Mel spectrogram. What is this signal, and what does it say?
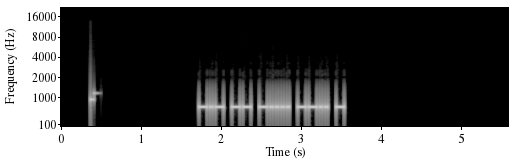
Morse code, heard as a keyed tone, about 34 wpm, 700 Hz. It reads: KM6ZT
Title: Call Signs - 35wpm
